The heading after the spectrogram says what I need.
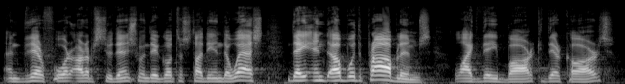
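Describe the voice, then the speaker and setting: Male lecturer, Syrian Arabic accent, native Arabic speaker, slightly high pitch, emphatic storytelling delivery with deliberate pauses. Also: fairly bright tone. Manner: emphatic, repeats phrases, pauses for effect. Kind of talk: public lecture with anecdotes and humour.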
